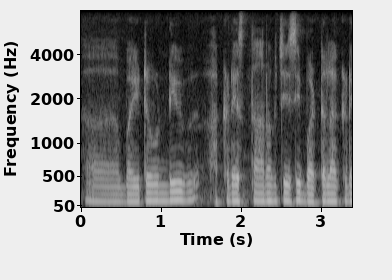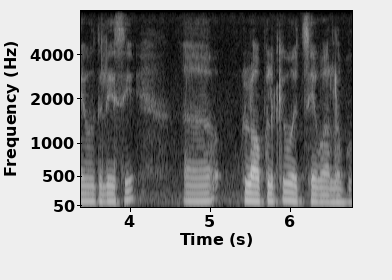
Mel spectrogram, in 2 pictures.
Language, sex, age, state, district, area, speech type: Telugu, male, 45-60, Andhra Pradesh, East Godavari, rural, spontaneous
